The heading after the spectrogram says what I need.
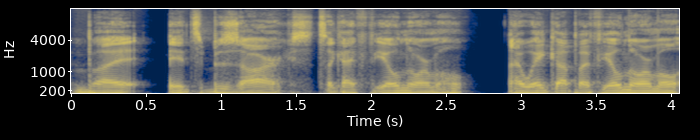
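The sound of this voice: In a very clean recording with a silent background, a man uses a raspy, put-on character voice, fairly low in pitch and fairly quick in pace.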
